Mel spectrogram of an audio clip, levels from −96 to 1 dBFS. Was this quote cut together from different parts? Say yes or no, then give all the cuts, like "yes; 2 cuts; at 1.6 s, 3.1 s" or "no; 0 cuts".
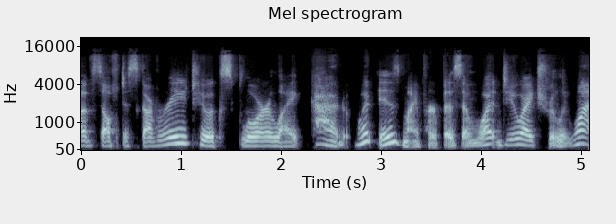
no; 0 cuts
